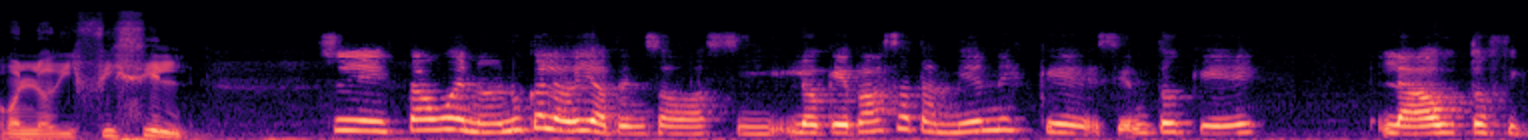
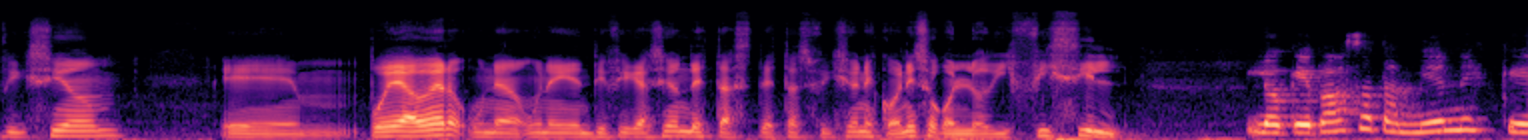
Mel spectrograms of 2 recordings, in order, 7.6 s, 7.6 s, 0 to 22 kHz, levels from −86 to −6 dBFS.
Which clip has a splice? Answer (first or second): second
